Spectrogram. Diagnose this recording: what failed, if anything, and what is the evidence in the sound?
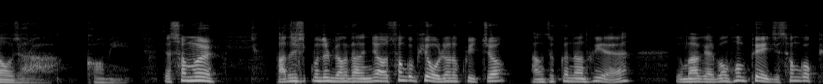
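Bit errors on an ADPCM link, in the transmission stage: a short rough burst with pops and a brief level wobble from 2.92 to 3.01 s. A few flipped bits corrupt the G.722 decoder's step size and predictor, so each error rings on for several milliseconds.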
